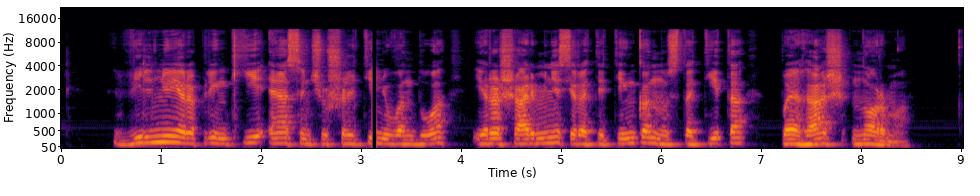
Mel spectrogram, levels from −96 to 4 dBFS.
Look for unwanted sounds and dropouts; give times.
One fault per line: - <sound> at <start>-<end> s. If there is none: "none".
- dropout at 3.1-3.2 s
